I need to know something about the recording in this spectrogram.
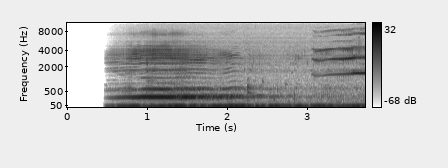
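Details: A North Pacific humpback whale sings its 2015/2016 mating-season song off Oahu in 2016. A long, rich, harmonic moan sags slightly in pitch, then abruptly switches to a higher, thinner whistled unit.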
